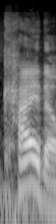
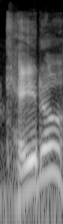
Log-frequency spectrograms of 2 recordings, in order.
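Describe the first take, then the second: First: The first syllable sounds like 'kye'. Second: The first syllable sounds like 'kay'. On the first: The speaker calls it right. "it's actually pronounced Kaido" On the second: The speaker calls it wrong. "I've been saying it wrong this entire time"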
